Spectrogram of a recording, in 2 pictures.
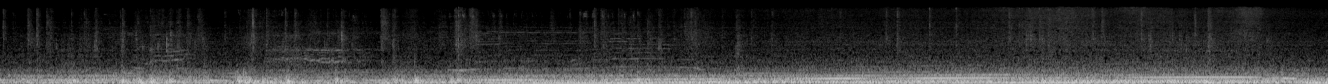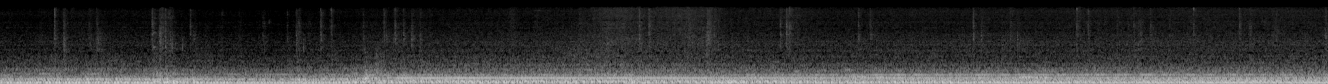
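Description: A bus rattles and clatters over the road.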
